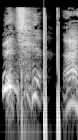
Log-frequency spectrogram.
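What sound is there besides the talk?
sneeze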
